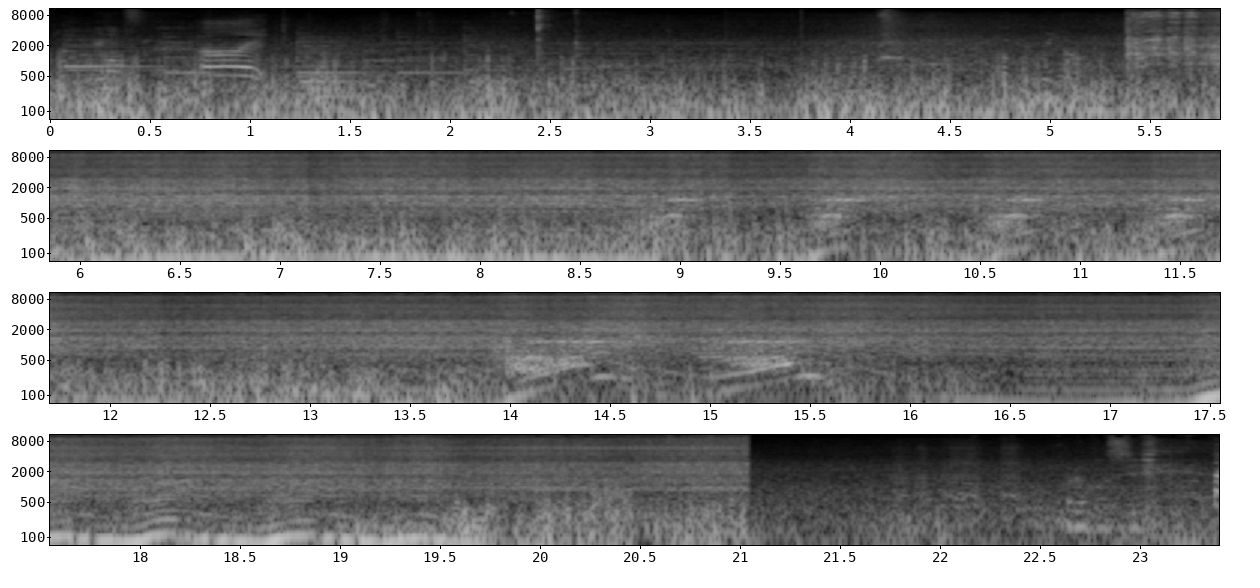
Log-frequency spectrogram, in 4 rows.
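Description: A Kawasaki ZX-25R, a 250 cc four-cylinder sport motorcycle, idles and revs at a dealership, holding a loud, sustained engine drone with rising and falling pitch for most of the stretch while people talk nearby.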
